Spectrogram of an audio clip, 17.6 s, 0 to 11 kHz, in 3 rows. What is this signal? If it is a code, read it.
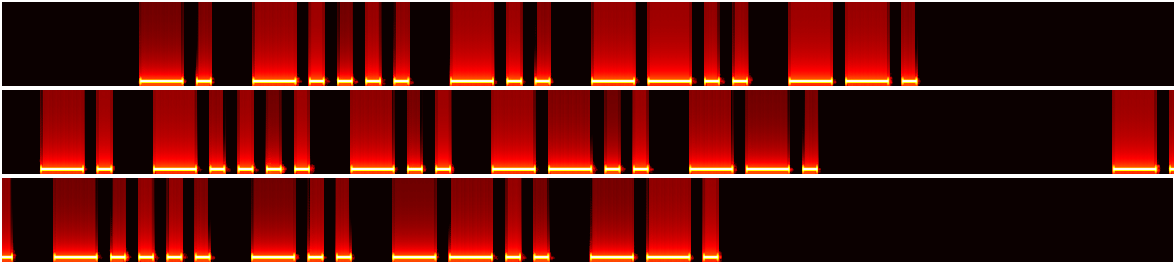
Morse code, heard as a keyed tone, about 17 wpm, 700 Hz. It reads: N6DZG N6DZG N6DZG
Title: USA Call Signs - 5 Characters - Repeated 3x - 17wpm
